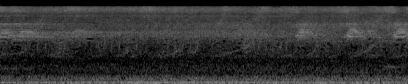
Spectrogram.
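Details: Peak-summer cicadas buzzing all around, a steady high sizzling wall of sound with only loose, uneven pulsing and a low background rumble.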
